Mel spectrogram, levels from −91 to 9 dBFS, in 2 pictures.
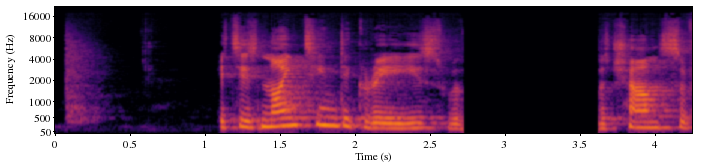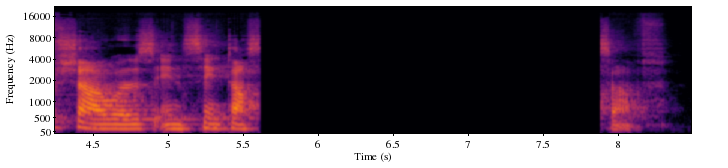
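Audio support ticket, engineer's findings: Rebuffering stall, speech playback: dead silence 2.73–3.64 s (0.90 s added) and 5.62–7.89 s (2.28 s added). The player buffer ran dry and playback waited for data, then resumed at the same point. Waveform shows flat gaps, spectrogram blank columns, with nothing missing either side.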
